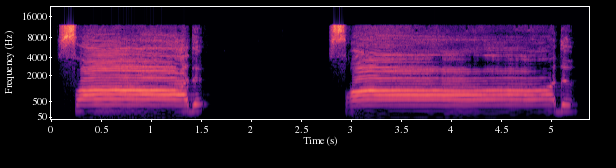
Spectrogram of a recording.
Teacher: জিহ্বার আগা, সামনের নিচের দুই দাঁতের পেটও আগার সাথে লাগবে, লাগিয়ে মোটা আওয়াজে পড়তে হবে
